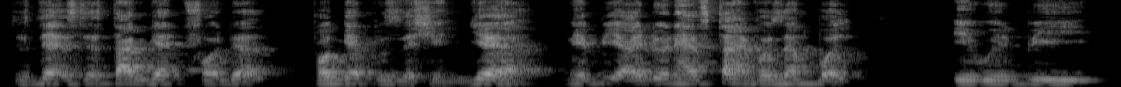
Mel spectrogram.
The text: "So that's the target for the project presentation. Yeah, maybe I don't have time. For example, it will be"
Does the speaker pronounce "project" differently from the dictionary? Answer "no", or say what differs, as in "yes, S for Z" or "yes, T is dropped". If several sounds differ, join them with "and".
yes, R is dropped and K is dropped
